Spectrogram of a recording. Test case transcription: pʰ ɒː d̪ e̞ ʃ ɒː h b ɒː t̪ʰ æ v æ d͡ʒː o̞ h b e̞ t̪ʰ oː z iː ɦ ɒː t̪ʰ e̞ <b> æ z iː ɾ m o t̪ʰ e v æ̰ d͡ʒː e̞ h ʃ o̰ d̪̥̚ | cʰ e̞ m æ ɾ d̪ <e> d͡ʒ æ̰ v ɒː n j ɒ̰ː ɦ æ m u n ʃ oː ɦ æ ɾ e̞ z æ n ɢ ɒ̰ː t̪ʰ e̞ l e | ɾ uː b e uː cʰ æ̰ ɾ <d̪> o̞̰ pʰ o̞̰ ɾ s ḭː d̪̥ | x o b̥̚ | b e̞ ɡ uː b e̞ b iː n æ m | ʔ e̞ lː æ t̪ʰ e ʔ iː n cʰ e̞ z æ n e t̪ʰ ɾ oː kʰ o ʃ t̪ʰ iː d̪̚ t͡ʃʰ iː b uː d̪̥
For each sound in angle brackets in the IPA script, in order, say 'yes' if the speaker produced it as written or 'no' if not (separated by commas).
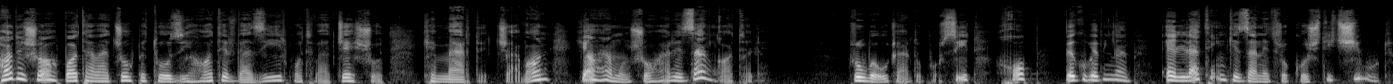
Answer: no, yes, yes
